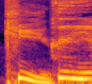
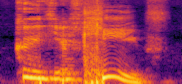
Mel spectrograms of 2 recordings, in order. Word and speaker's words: Kyiv: Kyiv, right? Kyiv. So it's like a double. I know it's difficult for. I think that Kyiv. There is this sound in Ukrainian, which is difficult to pronounce for many foreigners.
